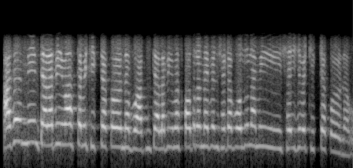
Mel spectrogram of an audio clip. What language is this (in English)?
Bangla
